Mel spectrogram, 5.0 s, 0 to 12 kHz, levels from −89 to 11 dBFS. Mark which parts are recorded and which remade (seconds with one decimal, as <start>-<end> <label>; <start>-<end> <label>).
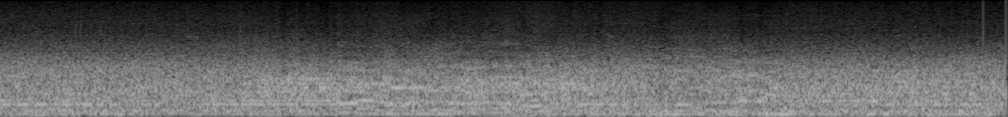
0.0-1.7 recorded; 1.7-2.8 remade; 2.8-3.3 recorded; 3.3-3.9 remade; 3.9-5.0 recorded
